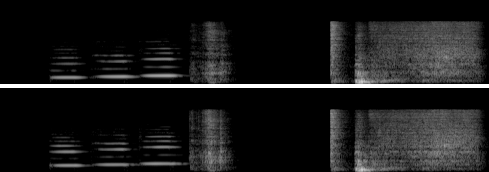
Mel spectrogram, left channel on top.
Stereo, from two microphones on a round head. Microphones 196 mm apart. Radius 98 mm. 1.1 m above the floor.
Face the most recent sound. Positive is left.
turn(degrees=-20)  # may be behind; listen again after turning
